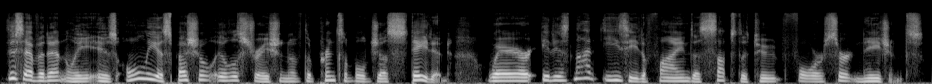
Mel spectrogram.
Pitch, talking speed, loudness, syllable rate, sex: 165 Hz, 155 wpm, -17 LUFS, 4.9 syllables/s, male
